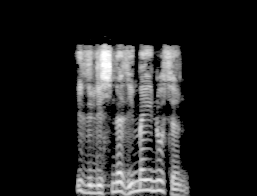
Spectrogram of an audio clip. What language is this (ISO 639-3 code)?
kab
